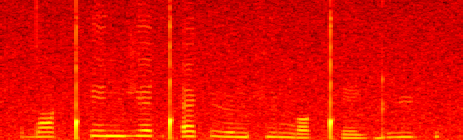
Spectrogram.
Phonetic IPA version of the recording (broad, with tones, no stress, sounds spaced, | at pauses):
dˤ o˧ ǃʰ e˦ ŋ ʒ ɛ˦ ǃʼ æ˦ k ɣ ø˧ ŋ ɕ ʉ˧ ŋ ɔ˨ ǃʰ e˨ ʒ ɖʱ y˦ k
